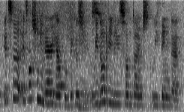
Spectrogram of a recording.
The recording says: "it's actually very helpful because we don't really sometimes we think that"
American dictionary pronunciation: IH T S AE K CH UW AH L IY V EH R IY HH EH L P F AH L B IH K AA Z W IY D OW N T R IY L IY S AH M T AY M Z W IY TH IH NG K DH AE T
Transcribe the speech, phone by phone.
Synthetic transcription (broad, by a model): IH T S AE K CH UW AH L IY V EH R IY HH EH L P F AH L B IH K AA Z W IY D OW N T R IY L IY S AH M T AY M S W IY TH IH NG K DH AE T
